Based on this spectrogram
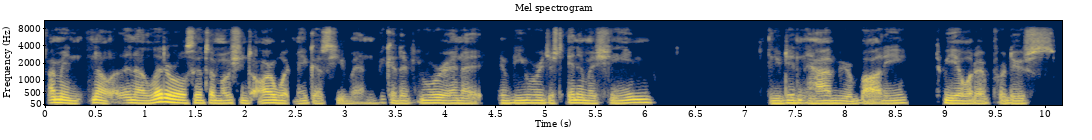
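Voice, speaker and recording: A man's voice: fairly low pitch, level tone, brisk, creaky, warm tone, husky, dry recording. A man talking through his feelings in a meandering personal monologue, often correcting himself and swearing. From United States. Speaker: vlogger.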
